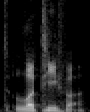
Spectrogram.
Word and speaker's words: Latifah: It's Adam Levine, Queen Latifah. You don't know how to say JT Real Muto. You don't know how to say the Queen's name. It's Latifah.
